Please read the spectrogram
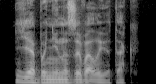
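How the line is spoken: Sad, smiling. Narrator (Russian): грустно улыбнулся Филавандрель

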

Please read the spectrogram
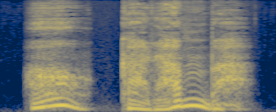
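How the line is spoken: Surprised sigh. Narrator (Spanish): con un suspiro de sorpresa

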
